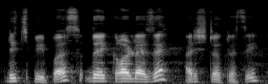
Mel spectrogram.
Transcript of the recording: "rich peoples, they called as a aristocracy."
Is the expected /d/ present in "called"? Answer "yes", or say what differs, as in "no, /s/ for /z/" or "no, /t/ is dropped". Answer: yes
